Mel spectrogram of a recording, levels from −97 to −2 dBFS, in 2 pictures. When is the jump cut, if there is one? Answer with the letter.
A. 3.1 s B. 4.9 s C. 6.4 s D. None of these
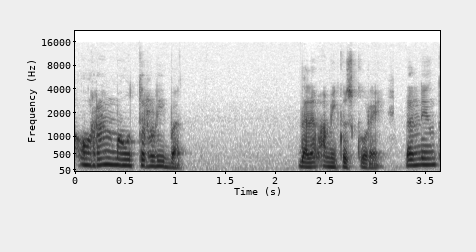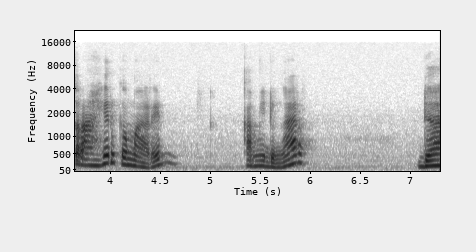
A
